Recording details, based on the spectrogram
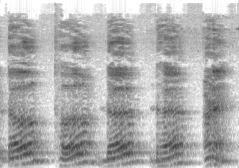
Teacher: ट वर्ग का उच्चारण स्थान मूर्धा होता है। इन वर्णों का उच्चारण करते समय जिह्वा मूर्धा से स्पर्श करती है।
